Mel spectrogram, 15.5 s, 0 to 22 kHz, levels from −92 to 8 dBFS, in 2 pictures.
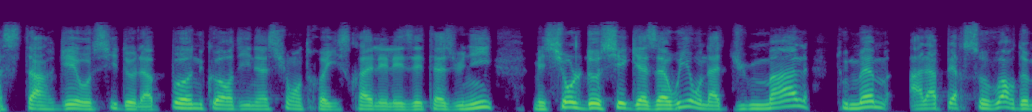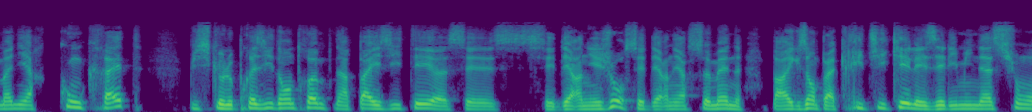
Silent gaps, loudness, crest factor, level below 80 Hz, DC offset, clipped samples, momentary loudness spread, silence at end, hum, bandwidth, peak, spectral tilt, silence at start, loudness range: none; -21 LUFS; 16 dB; -62 dBFS; under 0.1%; under 0.1%; 8 LU; 0 s; none; 9.4 kHz; -4 dBFS; -6.5 dB/octave; 0 s; 2 LU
